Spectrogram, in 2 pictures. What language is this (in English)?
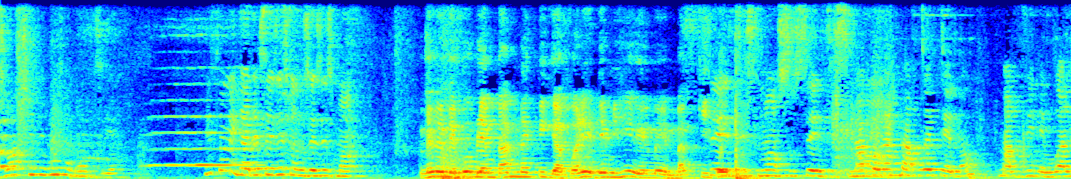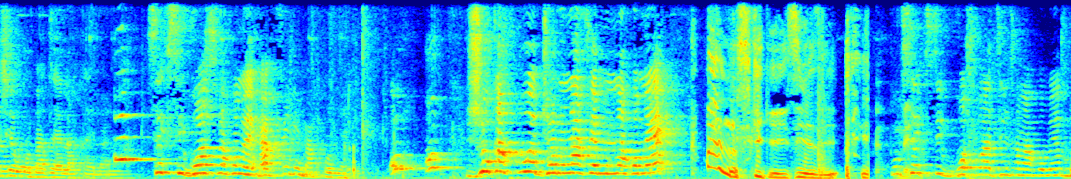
French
